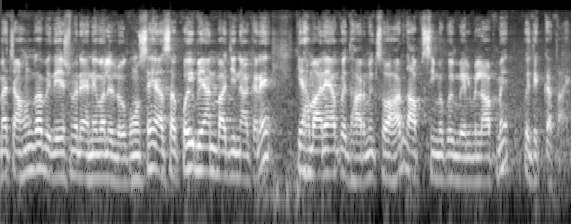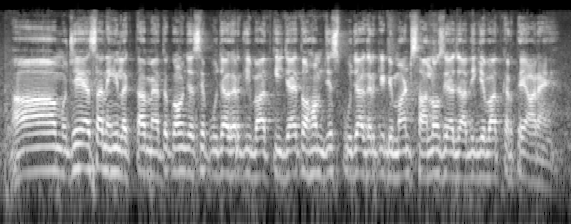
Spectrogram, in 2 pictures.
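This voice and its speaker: A man at a fairly high pitch, a normal speaking voice, moderate pace, ordinary pitch variation and hardly any pauses. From India, Lucknow, Uttar Pradesh. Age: 60s. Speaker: Sikh community leader. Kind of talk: media interview statement.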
